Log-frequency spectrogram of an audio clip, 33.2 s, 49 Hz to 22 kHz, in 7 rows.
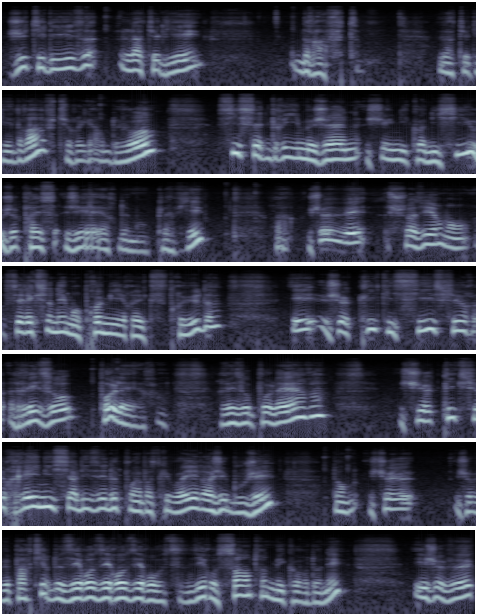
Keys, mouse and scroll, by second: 0.8 click, 2.8 click, 5.3 click, 6.2 scroll down 1, 9.7-10.9 typing, 11.1 scroll up 1, 11.6 right click, 14.2 click, 18.0 click, 19.8 click, 26.8 click.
